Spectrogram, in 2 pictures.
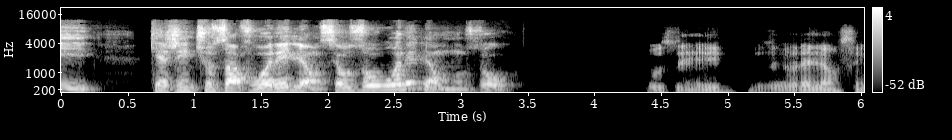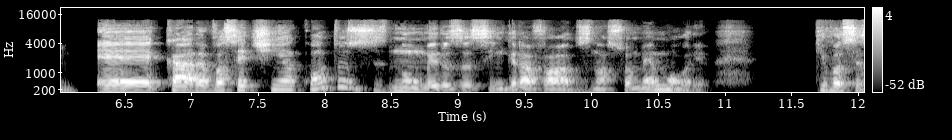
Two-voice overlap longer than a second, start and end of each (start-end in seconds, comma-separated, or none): none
